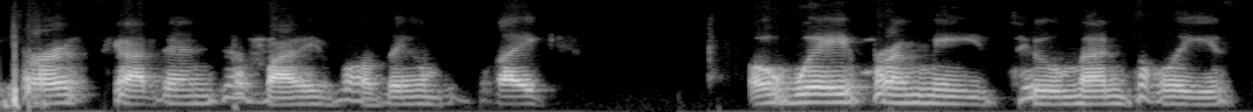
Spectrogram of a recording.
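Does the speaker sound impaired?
Yes: spinal ataxia, genetic, cerebellar degeneration; slow cerebellar deterioration, mother and two brothers affected, mild symptoms from about age 25; progressive, noticeable since about age 33 to 34, age 37, needs Kate Lane as stage assistant, wears flats; condition said to affect all muscle movement, speech and eye movement.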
